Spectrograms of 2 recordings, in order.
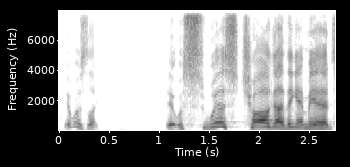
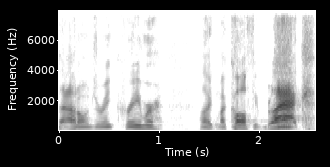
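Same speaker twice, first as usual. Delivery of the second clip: curt put-down; 7 semitones lower than usual. Retold or imitated. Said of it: "I don't know why she said it like that".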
